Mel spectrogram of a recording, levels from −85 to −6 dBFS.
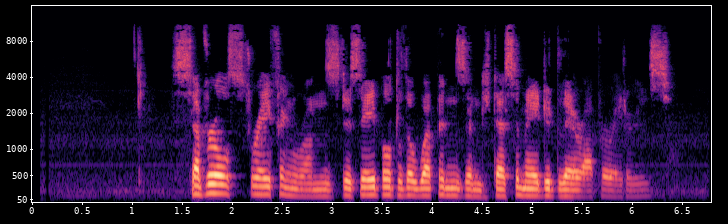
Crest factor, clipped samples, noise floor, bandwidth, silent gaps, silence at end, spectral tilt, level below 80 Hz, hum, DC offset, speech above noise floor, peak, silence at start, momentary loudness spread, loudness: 20 dB; under 0.1%; -59 dBFS; 11.5 kHz; none; 0.4 s; -4.5 dB/octave; -74 dBFS; none; under 0.1%; 36 dB; -4 dBFS; 1.05 s; 16 LU; -23 LUFS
